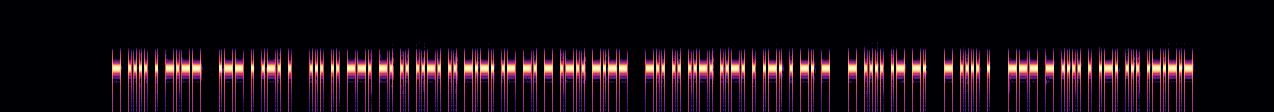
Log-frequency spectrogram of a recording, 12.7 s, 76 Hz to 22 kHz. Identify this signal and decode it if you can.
Morse code, heard as a keyed tone, about 44 wpm, 700 Hz. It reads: THEY WERE SIGNIFICANTLY DIFFERENT THAN THE OTHERS.
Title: Sentences from Top 1500 Words 45wpm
